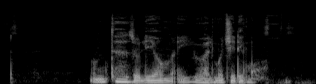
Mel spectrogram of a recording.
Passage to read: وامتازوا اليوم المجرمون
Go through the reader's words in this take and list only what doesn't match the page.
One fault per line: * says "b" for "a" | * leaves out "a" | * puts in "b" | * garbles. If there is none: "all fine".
* puts in "أيها"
